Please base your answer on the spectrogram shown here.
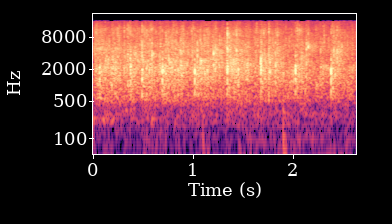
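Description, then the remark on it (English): An audience at a church service claps steadily as fifth and sixth graders leave the room, a dense wash of many hands with occasional sharper claps poking out, holding an even, moderate loudness throughout with no voices. “Um, hey, Let's, uh, if you were in fifth or sixth grade, if you want to go ahead and head out of the room, let's clap for them and keep it going and welcome everybody that's watching online.”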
